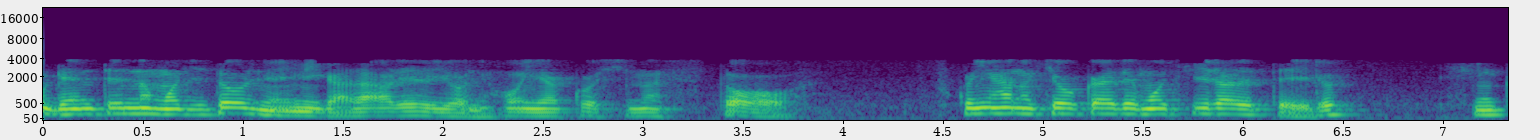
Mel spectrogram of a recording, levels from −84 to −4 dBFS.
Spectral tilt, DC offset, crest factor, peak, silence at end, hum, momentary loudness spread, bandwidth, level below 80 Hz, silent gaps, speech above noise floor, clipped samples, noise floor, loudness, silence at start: -12 dB/octave; under 0.1%; 16 dB; -8 dBFS; 0 s; none; 8 LU; 4 kHz; -52 dBFS; none; 31 dB; under 0.1%; -54 dBFS; -24 LUFS; 0 s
